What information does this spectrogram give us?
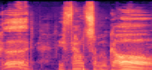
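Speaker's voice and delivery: very slow, swooping sing-song, "gold" drawn out. Comparing game voices, imitating the original game voice actor. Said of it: "Here he goes".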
